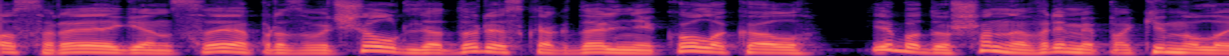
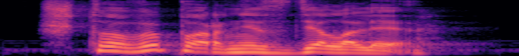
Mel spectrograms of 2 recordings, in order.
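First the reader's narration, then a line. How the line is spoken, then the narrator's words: Firm voice. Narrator (Russian): спросила Дорис уже твердым голосом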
